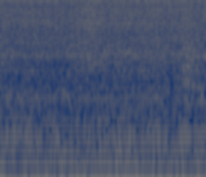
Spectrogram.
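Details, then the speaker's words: Van after repairs, started and idling: steady low rumble with an even beat and no knocks or ticks; engine idles smoothly and sounds healthy. "Oh Motors run smooth sounds good give her just a little bump here"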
